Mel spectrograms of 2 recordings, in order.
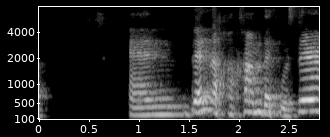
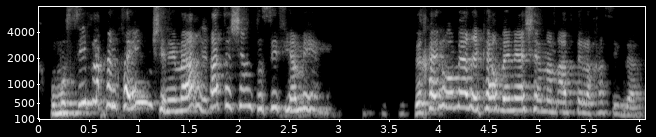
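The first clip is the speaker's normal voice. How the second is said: rapid Hebrew recitation; 6 semitones higher, 5 dB louder, much faster than usual. Retold or imitated. Quoting the angel's answer to the rabbi, rapid louder recitation. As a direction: rattle off the Hebrew source fast and a bit louder.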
